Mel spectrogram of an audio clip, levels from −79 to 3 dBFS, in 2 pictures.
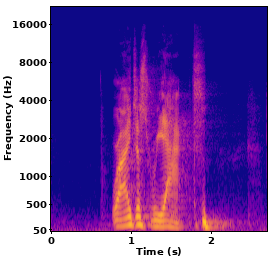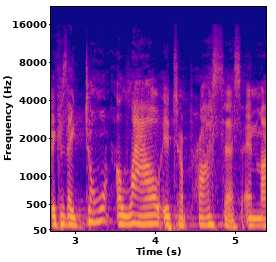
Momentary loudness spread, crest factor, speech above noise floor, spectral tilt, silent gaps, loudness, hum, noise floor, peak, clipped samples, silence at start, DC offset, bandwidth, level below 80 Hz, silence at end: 6 LU; 14 dB; 35 dB; -6 dB/octave; none; -16 LUFS; none; -51 dBFS; -2 dBFS; under 0.1%; 0.75 s; under 0.1%; 13.5 kHz; -44 dBFS; 0 s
